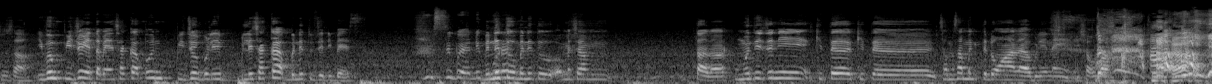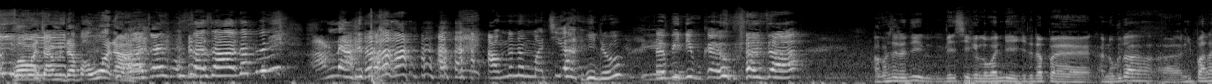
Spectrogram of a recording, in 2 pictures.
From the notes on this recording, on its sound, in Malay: Maaf, as usual kami record sambil lepak, kuat sngt pula bunyi kunyah keropok roda dan plastik dia.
